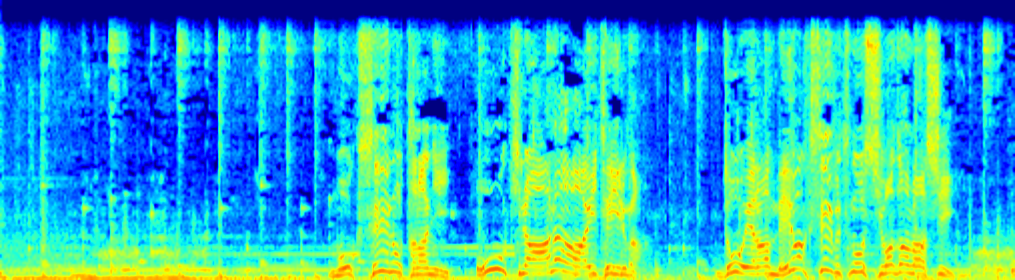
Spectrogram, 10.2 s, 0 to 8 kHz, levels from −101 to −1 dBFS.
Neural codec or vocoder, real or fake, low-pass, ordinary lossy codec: none; real; 7.2 kHz; none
